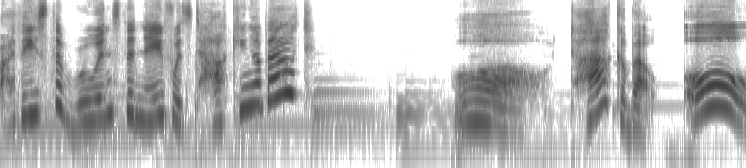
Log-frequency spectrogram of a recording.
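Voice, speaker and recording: An extremely high-pitched put-on character voice at a fairly slow pace, with long, frequent pauses and faint music in the background. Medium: video game. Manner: brash.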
